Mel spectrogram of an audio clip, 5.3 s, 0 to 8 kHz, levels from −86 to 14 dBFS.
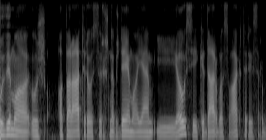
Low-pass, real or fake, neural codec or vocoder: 7.2 kHz; fake; codec, 16 kHz, 8 kbps, FunCodec, trained on LibriTTS, 25 frames a second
